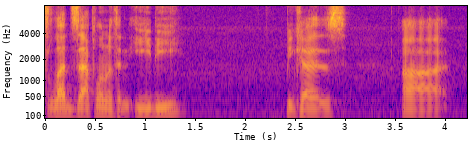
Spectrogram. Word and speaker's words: Led Zeppelin: Americans would pronounce it Lead Zeppelin if it was spelled L E A D. But they wanted it to be lead like a heavy impossibly heavy Zeppelin.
